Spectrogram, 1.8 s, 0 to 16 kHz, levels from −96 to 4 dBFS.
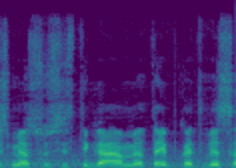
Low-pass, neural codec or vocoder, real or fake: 14.4 kHz; vocoder, 44.1 kHz, 128 mel bands every 256 samples, BigVGAN v2; fake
